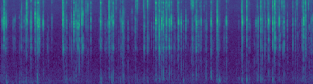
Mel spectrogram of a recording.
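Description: Long nails tap and scratch a small plastic cylindrical puzzle toy with colored tiles, likely hollow. A rapid, uneven series of dry, bright clicks mixes with scratchy, crinkly rasps. There is almost no low end, and each hit stops at once without ringing.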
